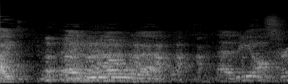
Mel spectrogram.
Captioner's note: laughter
